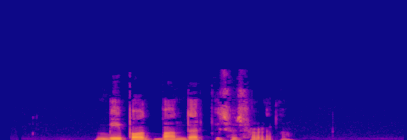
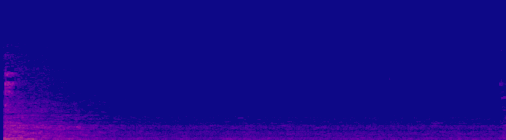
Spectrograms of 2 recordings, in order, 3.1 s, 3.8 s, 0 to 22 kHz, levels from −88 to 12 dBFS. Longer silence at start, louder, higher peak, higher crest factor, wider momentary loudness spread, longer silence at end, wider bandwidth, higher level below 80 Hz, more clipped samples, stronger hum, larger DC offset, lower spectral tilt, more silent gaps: first, 0.7 s vs 0 s; first, -22 LUFS vs -58 LUFS; first, -2 dBFS vs -34 dBFS; about the same, 22 dB vs 26 dB; about the same, 16 LU vs 17 LU; first, 0.9 s vs 0 s; second, 11 kHz vs 15 kHz; first, -60 dBFS vs -88 dBFS; neither; neither; neither; first, -6.5 dB/octave vs -3.5 dB/octave; neither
